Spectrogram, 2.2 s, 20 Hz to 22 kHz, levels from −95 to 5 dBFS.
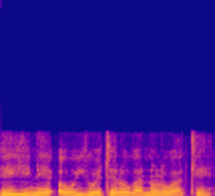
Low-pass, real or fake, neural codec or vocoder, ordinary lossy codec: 7.2 kHz; fake; codec, 16 kHz, 4.8 kbps, FACodec; none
